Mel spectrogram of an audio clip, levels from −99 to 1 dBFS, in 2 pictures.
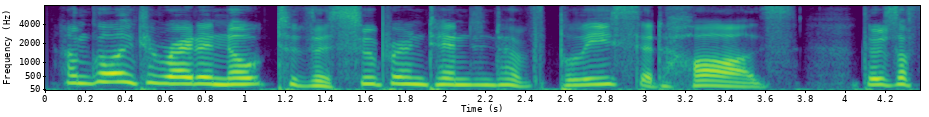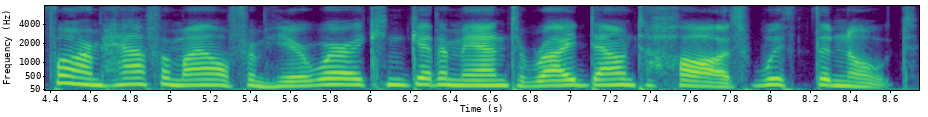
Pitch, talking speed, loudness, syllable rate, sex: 195 Hz, 235 wpm, -16 LUFS, 5.8 syllables/s, male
